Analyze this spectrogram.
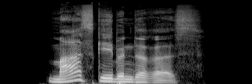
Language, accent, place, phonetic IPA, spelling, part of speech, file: German, Germany, Berlin, [ˈmaːsˌɡeːbn̩dəʁəs], maßgebenderes, adjective, De-maßgebenderes.ogg
- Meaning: strong/mixed nominative/accusative neuter singular comparative degree of maßgebend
